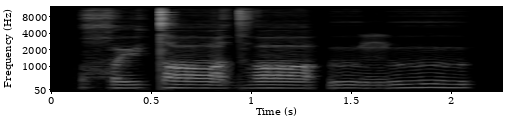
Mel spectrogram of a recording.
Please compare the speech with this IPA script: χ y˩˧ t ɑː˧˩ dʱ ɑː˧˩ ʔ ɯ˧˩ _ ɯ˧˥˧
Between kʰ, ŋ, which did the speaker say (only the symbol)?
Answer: ŋ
